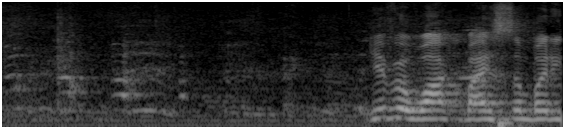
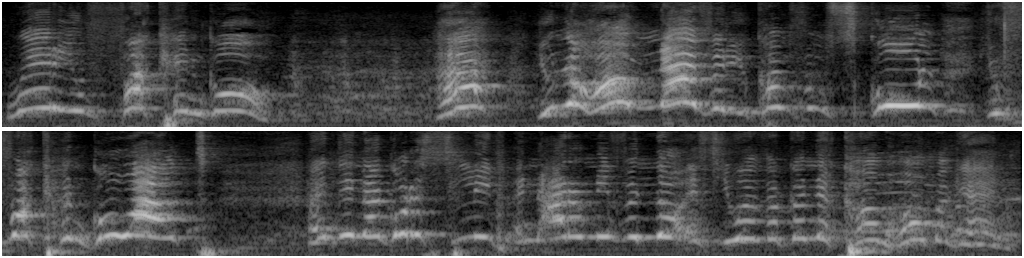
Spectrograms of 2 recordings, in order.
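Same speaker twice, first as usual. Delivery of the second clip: high Portuguese mom voice building to a loud rant; nag, then blow up as a Portuguese mother; hammed-up Portuguese-accented scolding, getting louder and higher; Portuguese parent scolding; 8 dB louder than usual. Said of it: "have your parents ask you that".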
